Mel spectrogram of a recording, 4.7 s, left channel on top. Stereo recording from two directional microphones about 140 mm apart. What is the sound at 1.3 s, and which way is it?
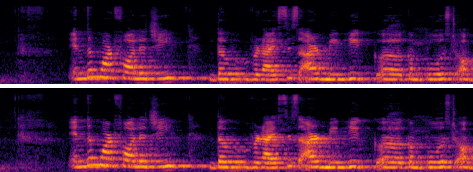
A woman's voice, 25° left (ahead or behind).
